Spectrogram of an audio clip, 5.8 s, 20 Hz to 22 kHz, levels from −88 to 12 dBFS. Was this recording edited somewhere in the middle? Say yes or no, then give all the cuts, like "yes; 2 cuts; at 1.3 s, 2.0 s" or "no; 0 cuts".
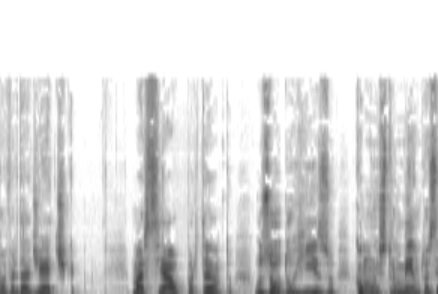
no; 0 cuts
